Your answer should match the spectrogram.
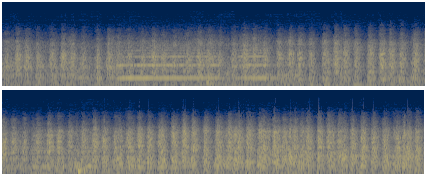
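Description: Industrial saddle-tank steam locomotive working hard under load with rapid exhaust beats, growing louder as it approaches. About one and a half seconds in, its whistle sounds one long blast and then a short one.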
